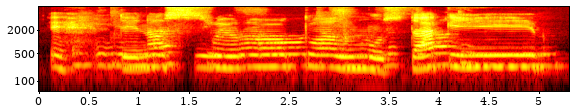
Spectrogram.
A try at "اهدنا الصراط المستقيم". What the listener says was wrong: And try to say the q a bit more. The qim.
